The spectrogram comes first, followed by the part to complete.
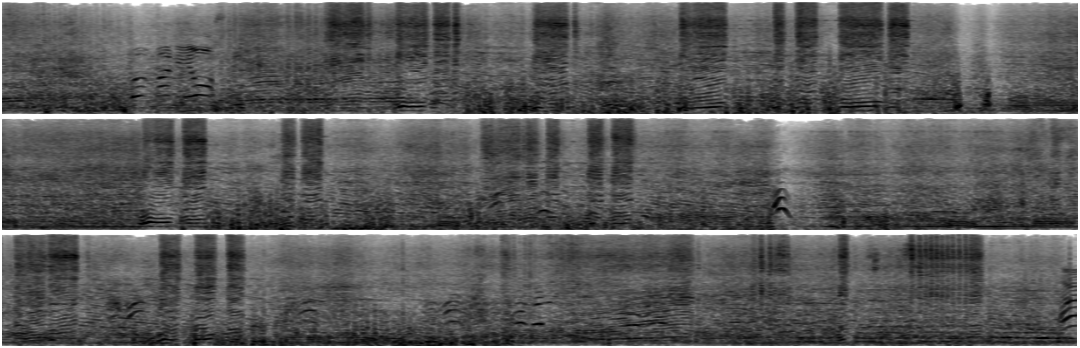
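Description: Several dirt bike and ATV engines running and revving close by, with wind buffeting the microphone of the moving bike.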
